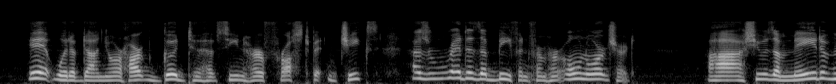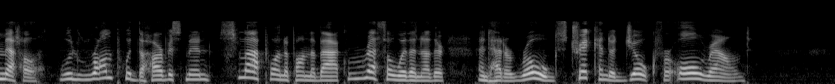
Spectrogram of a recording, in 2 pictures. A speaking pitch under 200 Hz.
No: high, 210 Hz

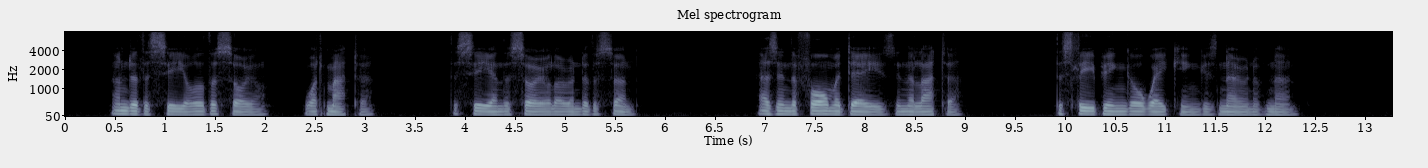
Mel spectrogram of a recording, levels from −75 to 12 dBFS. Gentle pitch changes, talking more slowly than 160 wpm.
Yes: narrow, 1.5 semitones; average, 150 wpm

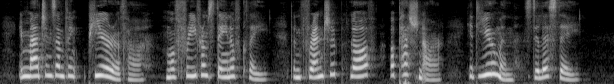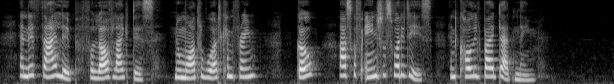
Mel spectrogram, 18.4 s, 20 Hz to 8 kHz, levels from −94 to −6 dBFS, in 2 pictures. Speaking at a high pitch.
Yes: very high, 295 Hz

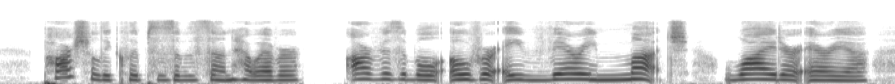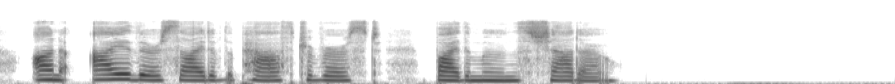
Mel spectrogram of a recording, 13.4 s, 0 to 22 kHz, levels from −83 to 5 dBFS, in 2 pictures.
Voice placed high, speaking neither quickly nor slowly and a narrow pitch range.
No: high, 215 Hz; slow, 110 wpm; narrow, 2.2 semitones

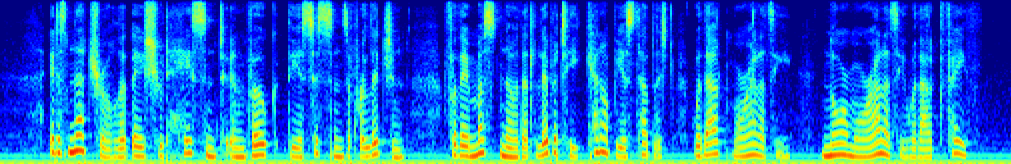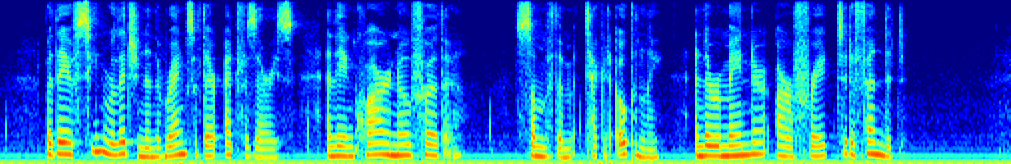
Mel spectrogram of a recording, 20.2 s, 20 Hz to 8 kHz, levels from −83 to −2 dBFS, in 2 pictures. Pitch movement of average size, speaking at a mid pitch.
Yes: average, 4.0 semitones; medium, 180 Hz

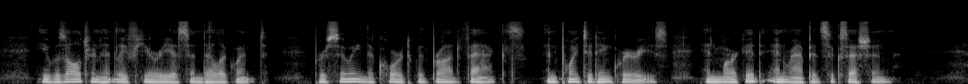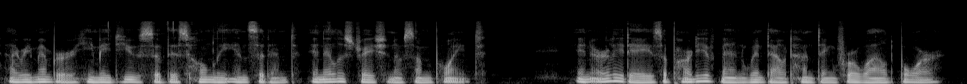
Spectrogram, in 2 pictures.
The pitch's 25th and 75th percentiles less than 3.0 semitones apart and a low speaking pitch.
Yes: narrow, 2.4 semitones; low, 105 Hz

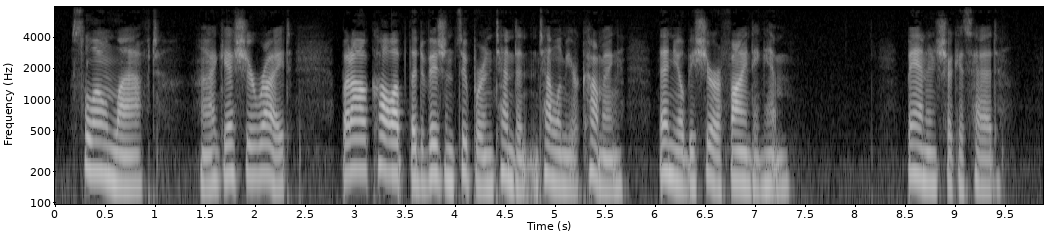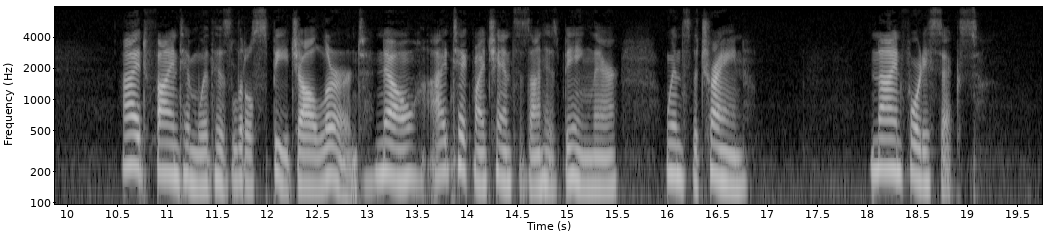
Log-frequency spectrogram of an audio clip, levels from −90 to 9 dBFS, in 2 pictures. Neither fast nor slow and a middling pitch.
Yes: average, 160 wpm; medium, 160 Hz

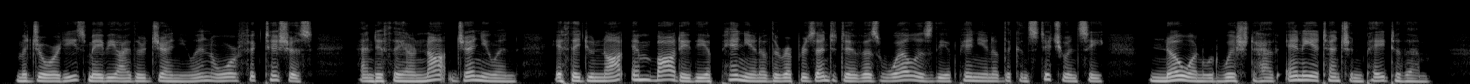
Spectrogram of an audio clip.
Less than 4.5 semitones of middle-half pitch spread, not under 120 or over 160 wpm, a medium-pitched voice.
No: average, 3.0 semitones; average, 170 wpm; medium, 160 Hz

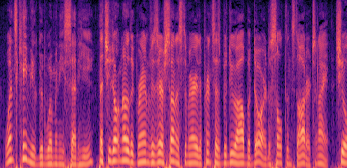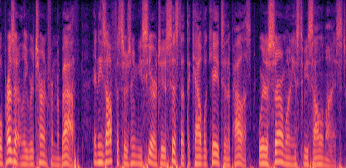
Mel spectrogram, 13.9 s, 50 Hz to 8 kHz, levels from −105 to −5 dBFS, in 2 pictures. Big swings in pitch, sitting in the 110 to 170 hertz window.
No: average, 4.0 semitones; low, 135 Hz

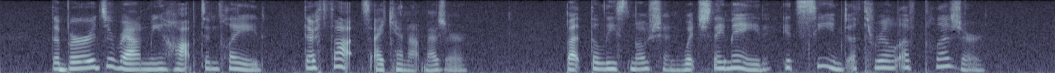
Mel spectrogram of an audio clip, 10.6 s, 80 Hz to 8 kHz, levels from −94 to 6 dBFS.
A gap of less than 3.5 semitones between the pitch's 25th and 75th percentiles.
No: average, 4.4 semitones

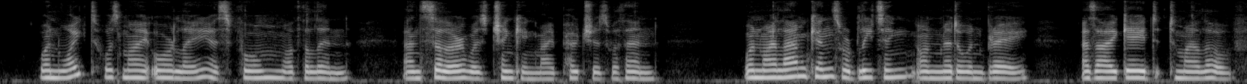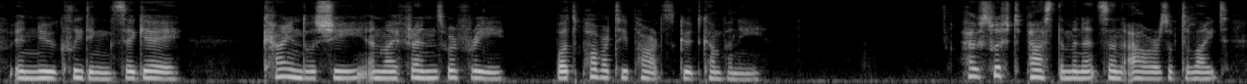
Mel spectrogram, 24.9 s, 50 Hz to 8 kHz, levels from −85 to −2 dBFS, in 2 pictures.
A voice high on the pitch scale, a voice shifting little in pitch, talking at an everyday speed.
Yes: high, 195 Hz; narrow, 2.0 semitones; average, 145 wpm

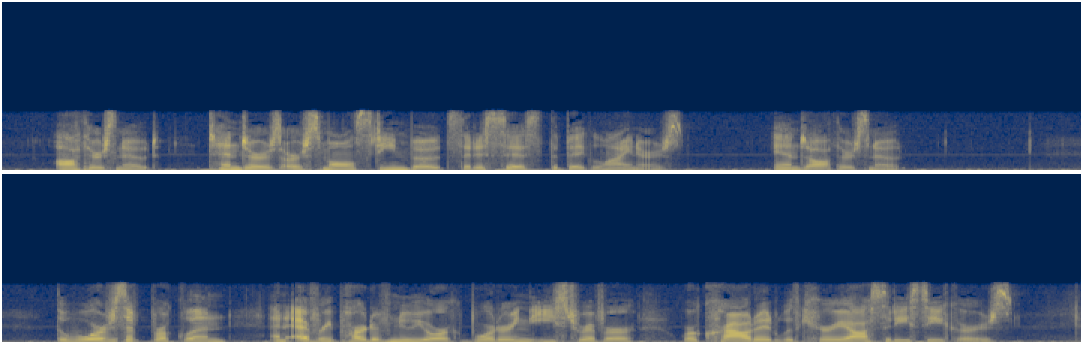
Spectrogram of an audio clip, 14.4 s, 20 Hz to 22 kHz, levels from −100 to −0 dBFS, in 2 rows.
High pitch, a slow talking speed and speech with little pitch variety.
Yes: high, 205 Hz; slow, 130 wpm; narrow, 2.3 semitones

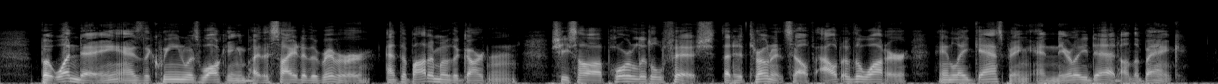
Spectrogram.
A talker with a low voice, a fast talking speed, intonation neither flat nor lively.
Yes: low, 105 Hz; fast, 210 wpm; average, 3.4 semitones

